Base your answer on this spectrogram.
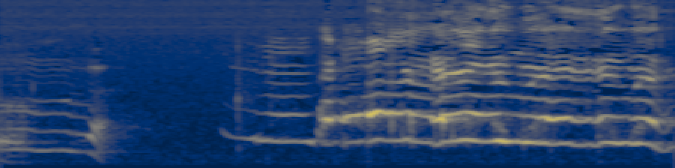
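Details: French Bulldog, a two-year-old, relaxed and 'in conversation' indoors: a short wavering tonal whine, a pause, then a long sustained howl-like note with rich harmonics, slightly wavering, ending in a downward bend.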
